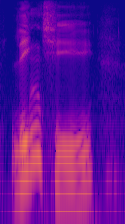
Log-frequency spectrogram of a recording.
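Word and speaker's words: 凌迟: the first one's called lynchy um i don't know if the tones are right but the pronunciation is spot-on lingchi it's a traditional it's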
